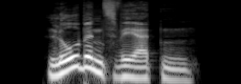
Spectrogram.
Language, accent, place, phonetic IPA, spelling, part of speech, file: German, Germany, Berlin, [ˈloːbn̩sˌveːɐ̯tn̩], lobenswerten, adjective, De-lobenswerten.ogg
- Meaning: inflection of lobenswert: 1. strong genitive masculine/neuter singular 2. weak/mixed genitive/dative all-gender singular 3. strong/weak/mixed accusative masculine singular 4. strong dative plural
